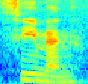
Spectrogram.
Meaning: plural of seaman
- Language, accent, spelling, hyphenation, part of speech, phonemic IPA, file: English, US, seamen, sea‧men, noun, /ˈsiːmɛn/, En-us-seamen.ogg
